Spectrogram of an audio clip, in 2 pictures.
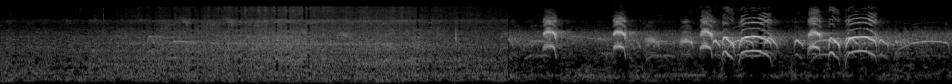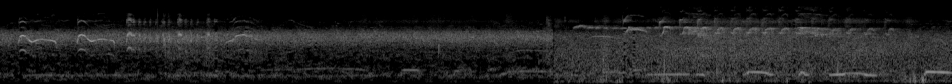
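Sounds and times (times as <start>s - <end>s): steady high hiss: 0.0s - 19.0s
birds calling: 0.7s - 19.0s.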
